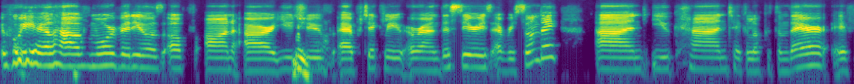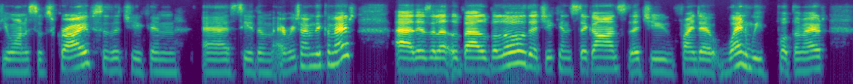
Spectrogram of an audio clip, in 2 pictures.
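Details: Adult woman speaking; Normal speech.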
